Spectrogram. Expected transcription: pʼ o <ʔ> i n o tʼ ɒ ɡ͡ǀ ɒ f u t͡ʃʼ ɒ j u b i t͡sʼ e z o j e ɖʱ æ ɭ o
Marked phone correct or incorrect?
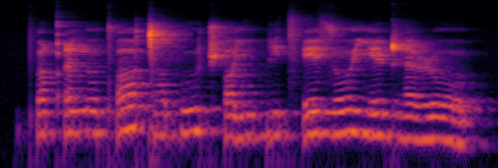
incorrect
